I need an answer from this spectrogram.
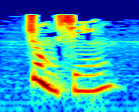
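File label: "重型", Mandarin Chinese; chinese flashcards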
